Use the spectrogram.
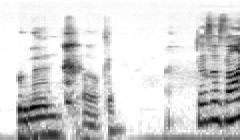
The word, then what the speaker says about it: Pureun: I got it's pronounced kind of like Pureun, but like you roll the R a little more. Pureun?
